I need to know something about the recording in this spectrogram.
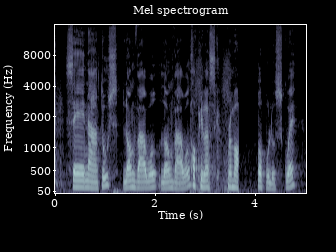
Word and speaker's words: populusque: Populusque, all short vowels, because if you say populus with a short vowel, it's people. If you say populus, it's the poplar tree, but this is supposed to be pronounced Romanus.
